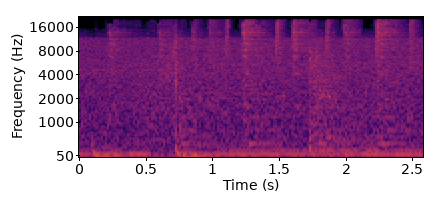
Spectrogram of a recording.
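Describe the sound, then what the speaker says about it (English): Flash floodwater rushing through flooded streets where cars are stuck, a loud, steady roar of churning water close by with a few deeper surges, no voices. "Cars were stuck on the road when the floodwaters poured in."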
